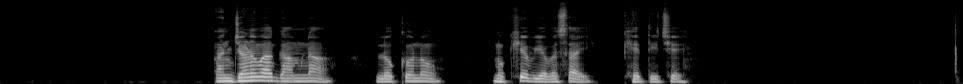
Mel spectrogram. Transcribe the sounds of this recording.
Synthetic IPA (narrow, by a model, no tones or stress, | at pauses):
əɲd͡ʒəɳ̃ʋaɡamna | lokono | mʊkʰjəʋjəʋəsaj | kʰet̪it͡ʃʰe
